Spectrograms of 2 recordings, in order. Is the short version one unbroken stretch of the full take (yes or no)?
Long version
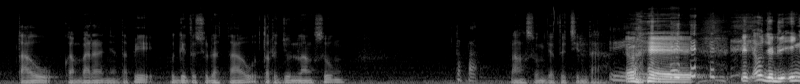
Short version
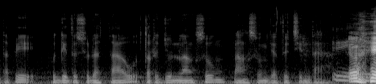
no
